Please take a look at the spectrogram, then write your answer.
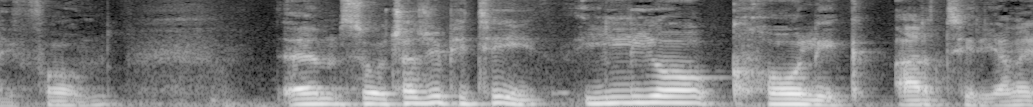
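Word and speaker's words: ileocolic: charge my my phone um so charging PT ilio colic artery am I saying it right yep you got it ilio colic artery is spot on and why is the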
